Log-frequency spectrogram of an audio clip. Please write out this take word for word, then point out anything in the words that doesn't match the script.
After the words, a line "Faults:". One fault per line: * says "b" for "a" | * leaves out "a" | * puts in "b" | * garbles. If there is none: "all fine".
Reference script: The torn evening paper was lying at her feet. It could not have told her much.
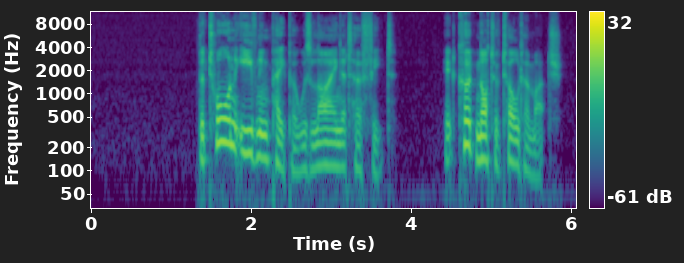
The torn evening paper was lying at her feet. It could not have told her much.
Faults:
all fine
